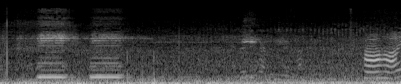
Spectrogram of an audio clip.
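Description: Two short toots of a vehicle horn, a little over half a second apart, over the steady low road rumble inside a moving car.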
